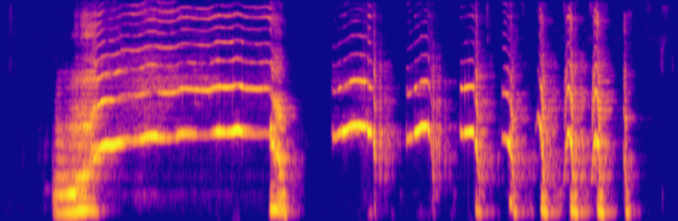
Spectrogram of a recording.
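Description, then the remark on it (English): A bull elk bugle imitated on a turkey call: a loud, sustained high-pitched whistle followed by a quick series of short, squeaky chuckling yelps, with no talking. “And then a bull elk, of course.”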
